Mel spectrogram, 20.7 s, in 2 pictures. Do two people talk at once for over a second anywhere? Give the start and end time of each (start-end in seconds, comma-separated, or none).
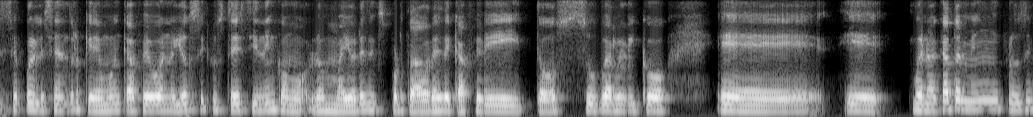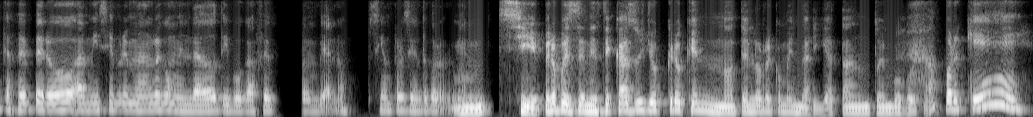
none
